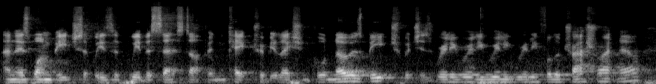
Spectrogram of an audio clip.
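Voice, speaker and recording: Australian male charity founder, loose rambling interview talk, monotone, echoey room. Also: lowish voice, brisk. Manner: relaxed, rambling, many fillers and restarts. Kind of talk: casual interview. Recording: echoey room with faint noise.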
